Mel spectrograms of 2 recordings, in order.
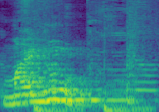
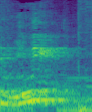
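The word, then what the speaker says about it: minute: चलो अब है माइन्यूट। माइन्यूट का मतलब सूक्ष्म, छोटा। लेकिन जब बोलेंगे मिनट या मिनट, तो मिनट वही घड़ी वाला मिनट हो जाता है।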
